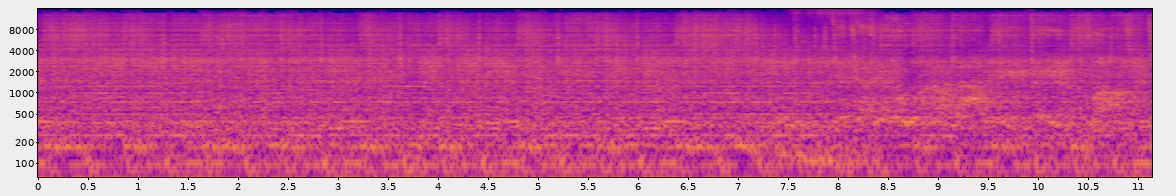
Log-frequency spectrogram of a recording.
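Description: Loud heavy metal music playing steadily over the sound system of a large hall.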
